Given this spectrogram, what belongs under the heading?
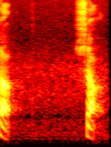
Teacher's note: शाह ध्वनि कैसी है? तालव्य है।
